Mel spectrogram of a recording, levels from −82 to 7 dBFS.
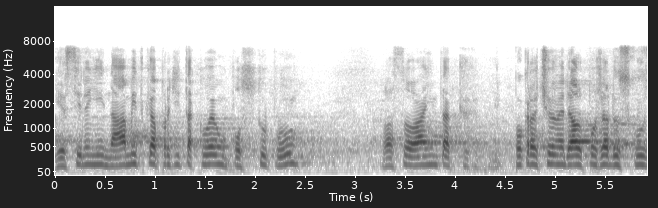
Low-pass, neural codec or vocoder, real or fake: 7.2 kHz; none; real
